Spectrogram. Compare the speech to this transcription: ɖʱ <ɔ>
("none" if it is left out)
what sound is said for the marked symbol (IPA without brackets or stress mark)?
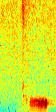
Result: ɔ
